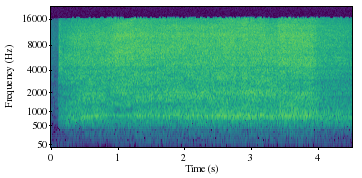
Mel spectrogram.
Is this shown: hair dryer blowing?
yes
